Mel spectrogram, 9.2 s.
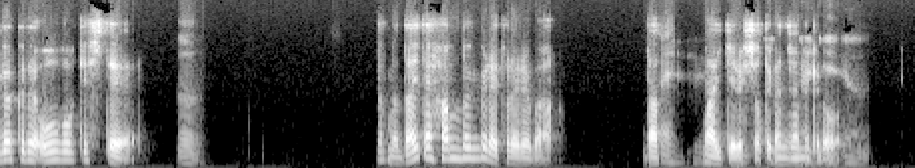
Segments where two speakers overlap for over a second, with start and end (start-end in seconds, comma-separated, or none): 6.6-8.4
